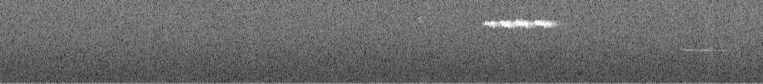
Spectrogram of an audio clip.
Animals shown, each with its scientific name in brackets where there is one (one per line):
Black-throated Green Warbler (Setophaga virens)
Golden-crowned Kinglet (Regulus satrapa)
